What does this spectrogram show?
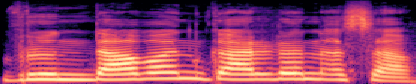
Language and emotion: Goan Konkani, neutral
